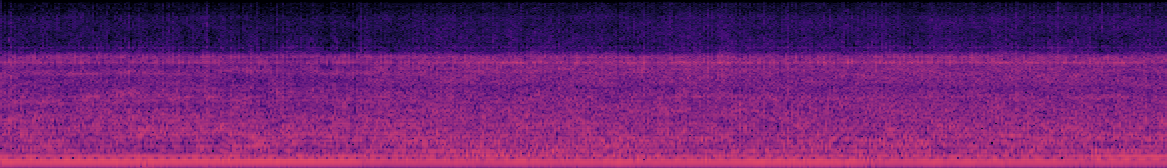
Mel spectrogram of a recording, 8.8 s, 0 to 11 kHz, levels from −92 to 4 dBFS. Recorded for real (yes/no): no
